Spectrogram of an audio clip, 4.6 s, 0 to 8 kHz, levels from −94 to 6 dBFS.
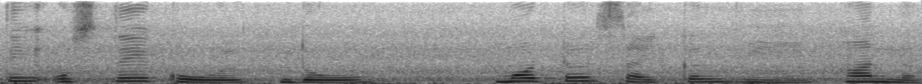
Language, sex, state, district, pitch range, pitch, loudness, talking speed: Punjabi, female, Punjab, Kapurthala, 215-295 Hz, 255 Hz, -15 LUFS, 90 wpm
